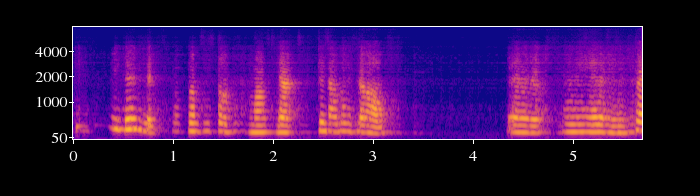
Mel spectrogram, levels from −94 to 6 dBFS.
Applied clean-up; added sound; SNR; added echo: neural mask model DeepFilterNet 3.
